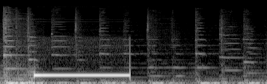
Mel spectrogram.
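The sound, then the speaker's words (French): Telephone ringing tone while calling someone: a single loud, steady mid-pitched electronic tone lasting about a second, then it stops and only faint, busy background sound remains. “J'espère qu'elle va décrocher.”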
